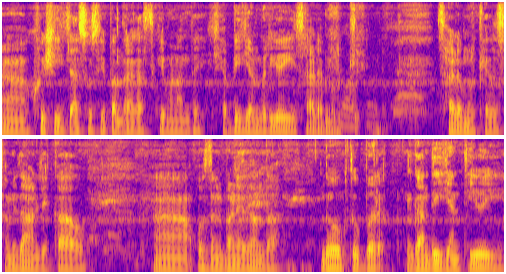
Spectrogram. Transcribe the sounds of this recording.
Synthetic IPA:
kʰʊʃiːt͡ʃɛːsuːsiːpənd̪ɾãːəɡəst̪kiːməñãːnd̪eːt͡ʃʰəbiːsd͡ʒənʋəɾiːɦoːiːsa̰ːɽḛːmʊ̰lkʰe | saːɽeːmʊlkʰeːd̪aːsəmɪd̪aːnd͡ʒeːkaːoː | ʊsd̪ənbəɽeːd͡ʒãːnd̪aːd̪oːəkt̪uːbəɾ | ɡãːnd̪iːd͡ʒənt̪iːɦoːiː

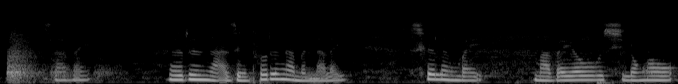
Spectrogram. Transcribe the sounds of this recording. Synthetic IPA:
zabaj | ɾɯŋa̰zɯŋtʰɔɾɯŋamɯnːalaj | sɯlɯŋbaj | mabajawsilɔŋaw

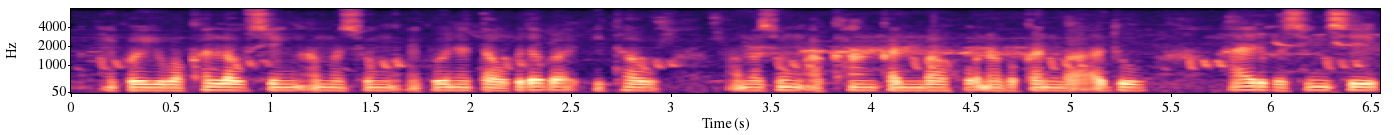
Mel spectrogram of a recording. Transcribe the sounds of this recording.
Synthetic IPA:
ɐjkʰojɡiwakʰɐlːawsiŋɐ̰mɐsuŋɐ̰jkʰojnɐtɐwɡɐdɐbɐitʰɐw | ɐ̰mɐsuŋʔɐ̰kʰaŋkɐnbɐhot̚nɐbɐkɐnbɐ̰ɐ̰du | hajɾibɐsiŋsi

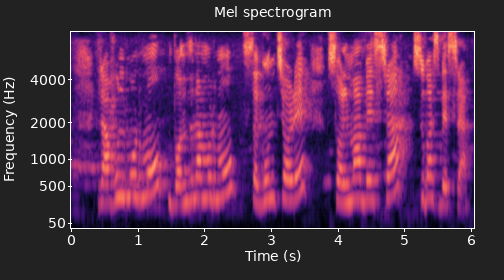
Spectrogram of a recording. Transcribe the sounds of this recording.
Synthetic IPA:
ɾaɦulmuɽmubɔnd̪ʱonamuɽmusəɡunt͡ʃɔɽe | sɔlmabesɾasubʱasbesɾa̰

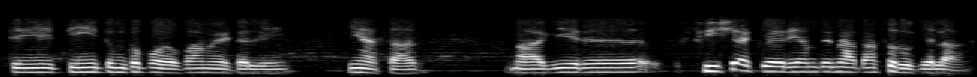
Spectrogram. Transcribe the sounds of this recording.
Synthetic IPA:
t̪ẽt̪ĩt̪umkopɔɽopameʈlĩ | t̪ĩasat̪ | maɡiɾfiɕekʋeɾijəmt̪ẽnat̪ãsuɾukela

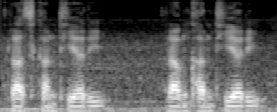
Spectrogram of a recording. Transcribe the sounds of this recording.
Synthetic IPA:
ɾaskʰantʰiaɾi | ɾaŋkʰantʰiaɾi

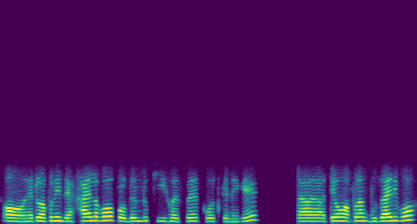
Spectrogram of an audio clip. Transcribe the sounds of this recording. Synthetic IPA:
ɔ̃hɛtʊapunidɛkʰajlɔbɔpɹɔblɛmtʊkiɦojsɛkotkɛnɛkɛj | tatɛʊ̃apʊnak̚buzajdibɔ

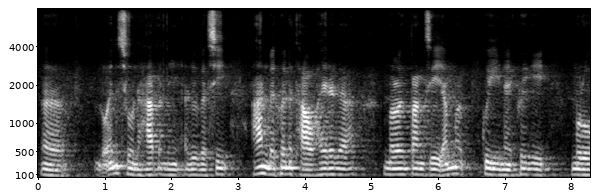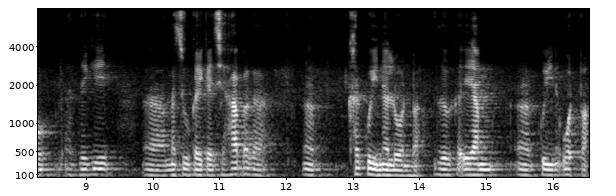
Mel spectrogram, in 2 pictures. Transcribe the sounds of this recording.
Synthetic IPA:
lo̰jnɐsunɐɦapɐniɐ̰duɡɐsi | ɐɦanbɐɐjkʰojnɐtʰawɦajɾɐɡɐ | mɐɾojpaŋsijamːɐkujnɐɐkʰojɡi | muɾoɐdɐɡi | mɐzukajkajsiɦap̚ɐɡɐ | kʰɐɾkujnɐlonbɐɐduɡɐ̰jam | kujnɐʔot̚pɐ

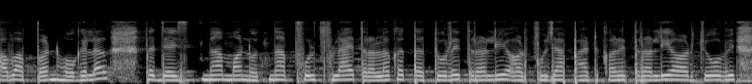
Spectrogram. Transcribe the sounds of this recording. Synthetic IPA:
ɐʋapənɦoɡeləkt̪ɐd͡ʒəɪsnamənʊt̪napʰʊlpʰlaːjt̪ɾələkət̪ɐt̪ʊɾit̪ɾəliɔːɾpud͡ʒapaːʈkəɾit̪ɾəliɔːɾd͡ʒoːbʱi

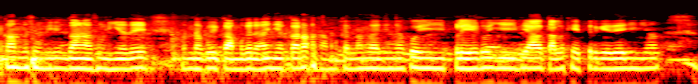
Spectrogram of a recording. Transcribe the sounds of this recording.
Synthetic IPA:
kəmsʊnɡaːnãːsʊɳɪjãːd̪eː | bənd̪aːkoːiːkəmkəɾaːɪjãːkəɾãːkəmkəɾlãːnd̪aːd͡ʒɪjãːkoːiːpəleːɽɦoːieːbjaːkəlkʰeːt̪əɾkeːd̪eːd͡ʒɪjãː

